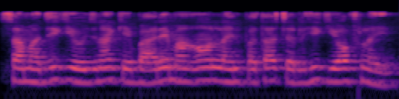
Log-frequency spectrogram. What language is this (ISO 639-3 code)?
hne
